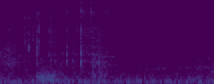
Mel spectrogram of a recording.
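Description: Near silence, with a few faint clicks and rustles from the pages of an open picture book being handled after a page turn.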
